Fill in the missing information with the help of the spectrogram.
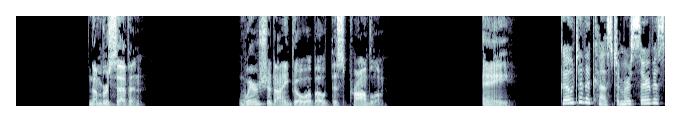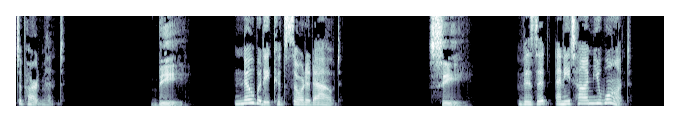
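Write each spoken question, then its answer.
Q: Where should I go about this problem?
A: A: Go to the customer service department.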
